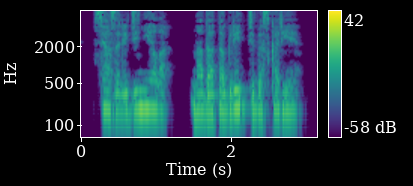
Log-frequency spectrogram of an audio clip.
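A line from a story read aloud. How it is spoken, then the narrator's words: Whisper. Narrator (Russian): прошептал Володя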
